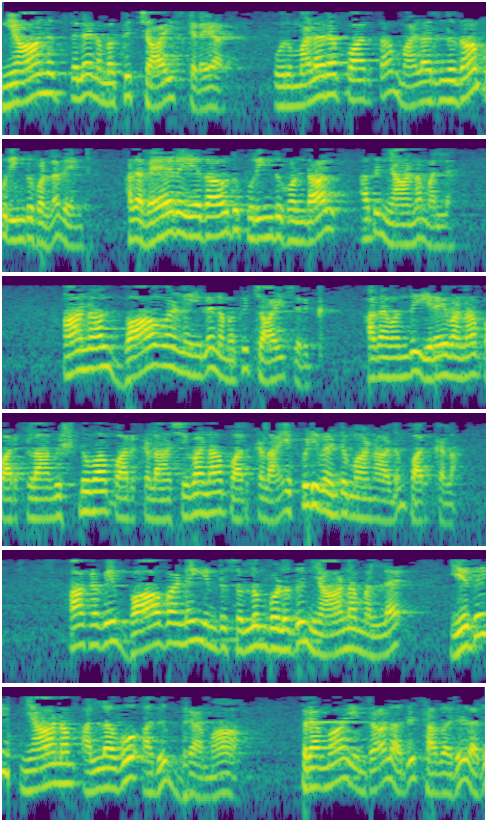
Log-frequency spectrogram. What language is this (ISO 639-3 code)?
tam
